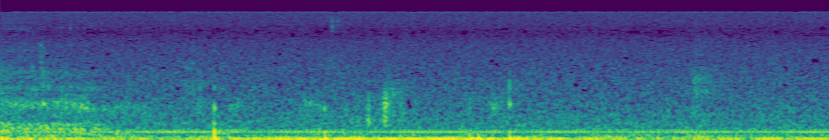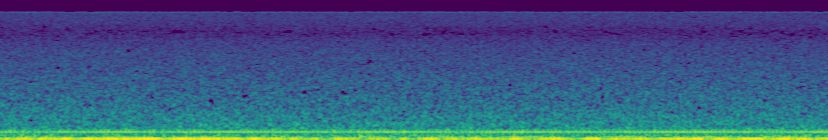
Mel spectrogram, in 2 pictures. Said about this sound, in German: Na doch, der Kühlschrank. Hm. Den Kühlschrank hört man ja.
